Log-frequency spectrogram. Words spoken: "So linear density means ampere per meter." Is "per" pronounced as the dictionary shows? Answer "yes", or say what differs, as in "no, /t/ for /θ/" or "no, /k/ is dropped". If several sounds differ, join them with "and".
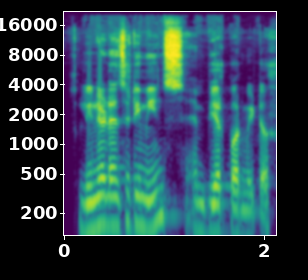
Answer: yes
